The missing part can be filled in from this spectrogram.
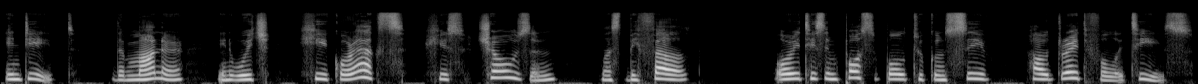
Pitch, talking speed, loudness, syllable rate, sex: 235 Hz, 110 wpm, -19 LUFS, 3.5 syllables/s, female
